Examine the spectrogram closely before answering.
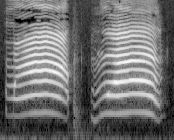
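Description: Two loud, drawn-out wails of a baby crying, separated by a short gap, with no one talking.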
